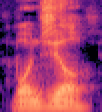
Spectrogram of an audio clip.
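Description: It is said the native way, with a French accent. The speaker calls it right. "how they normally say it"

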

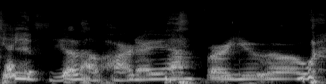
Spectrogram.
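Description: It is said in a put-on Wolf Gunner voice.

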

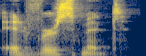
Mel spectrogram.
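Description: It is said with a British pronunciation. "she says advertisement"

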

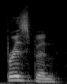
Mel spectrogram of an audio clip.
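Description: The name is said the Australian way. This is how locals say the city name. "one of the cities in Australia is Brisbane"

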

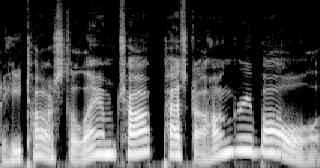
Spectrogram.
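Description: It is said in an old-time radio announcer voice.

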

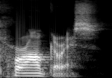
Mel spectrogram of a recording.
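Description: It is said with an American pronunciation.

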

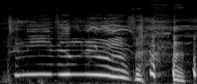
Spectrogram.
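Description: It is said in a high-pitched voice.

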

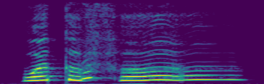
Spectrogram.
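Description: It is said as a frightened whimper.

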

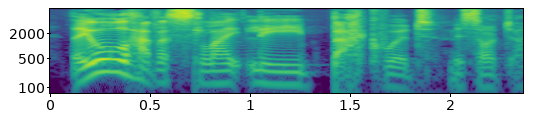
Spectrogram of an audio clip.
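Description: It is said in a put-on character voice. It sounds like a quoted or acted persona. The speaker calls it wrong. "I continued in that voice"

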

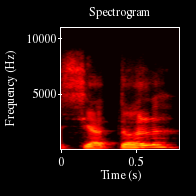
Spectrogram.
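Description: It is said with a French accent.

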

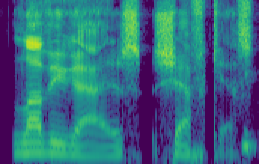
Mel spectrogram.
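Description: It is read out flatly.

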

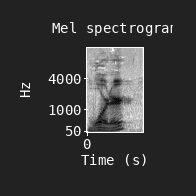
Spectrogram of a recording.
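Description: It is said in a Saint Louis accent.

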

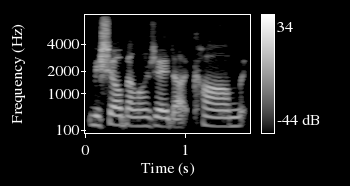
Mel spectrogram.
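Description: The surname is pronounced with French sounds. "if you are French or Canadian"

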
